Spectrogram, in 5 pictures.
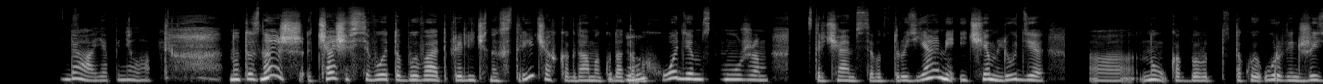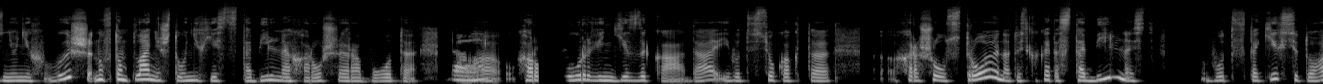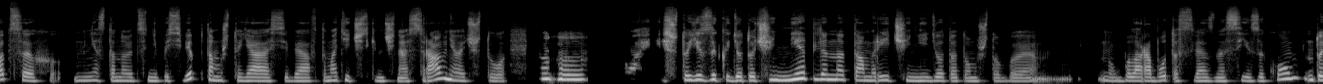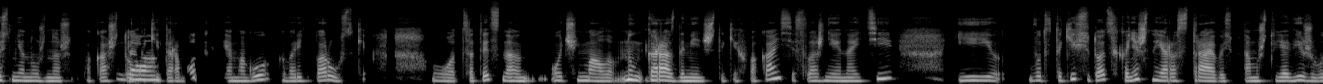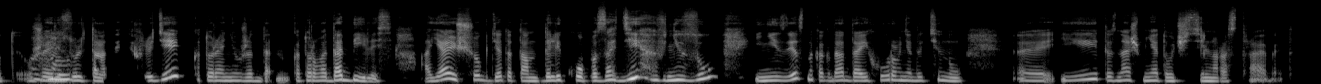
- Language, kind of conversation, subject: Russian, advice, Как перестать постоянно сравнивать себя с друзьями и перестать чувствовать, что я отстаю?
- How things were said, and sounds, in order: other background noise; laughing while speaking: "позади"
